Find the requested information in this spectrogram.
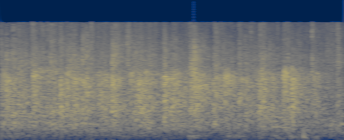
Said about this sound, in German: Ein Applaus für die, die richtig geraten haben.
